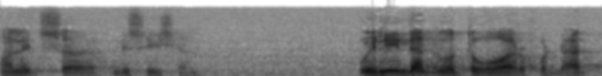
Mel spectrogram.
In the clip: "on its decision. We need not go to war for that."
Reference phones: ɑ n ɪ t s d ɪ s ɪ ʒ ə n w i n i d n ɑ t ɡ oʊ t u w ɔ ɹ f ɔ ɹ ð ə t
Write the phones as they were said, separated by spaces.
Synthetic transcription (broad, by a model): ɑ n ɪ t s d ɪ s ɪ s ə n w i n i d n ɑ t ɡ oʊ t u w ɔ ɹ f ɔ ɹ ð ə t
